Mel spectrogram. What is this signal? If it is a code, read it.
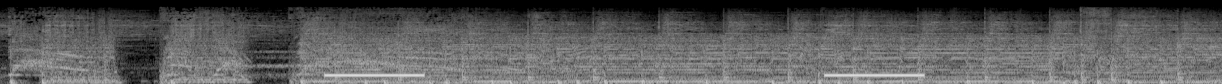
Ringback tone (Europe, 425 Hz), with noise.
